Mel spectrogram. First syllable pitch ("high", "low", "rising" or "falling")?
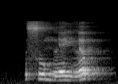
low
